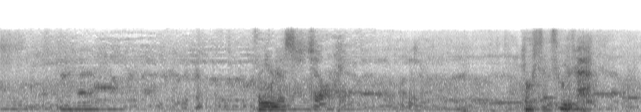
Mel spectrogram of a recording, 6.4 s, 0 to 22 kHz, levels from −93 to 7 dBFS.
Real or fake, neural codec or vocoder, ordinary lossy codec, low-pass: fake; codec, 16 kHz, 2 kbps, FreqCodec, smaller model; Opus, 24 kbps; 7.2 kHz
